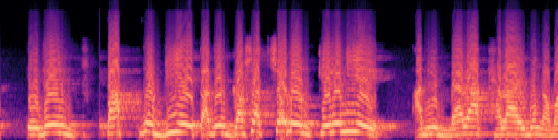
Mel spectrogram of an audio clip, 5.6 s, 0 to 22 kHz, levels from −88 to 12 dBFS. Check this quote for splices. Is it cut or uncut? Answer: cut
